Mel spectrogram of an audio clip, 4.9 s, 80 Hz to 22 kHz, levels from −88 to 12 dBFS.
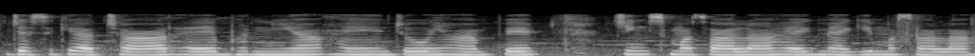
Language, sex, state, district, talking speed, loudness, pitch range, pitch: Hindi, female, Punjab, Pathankot, 185 wpm, -13 LUFS, 210-220 Hz, 210 Hz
